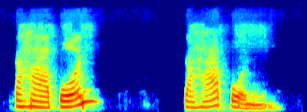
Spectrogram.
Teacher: So, ito ay bibigkasin natin ng kahapon. Nasa pangalawang pantig, ang mas mataas na tono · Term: pagpapatibay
